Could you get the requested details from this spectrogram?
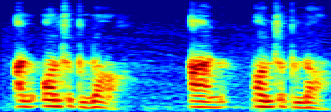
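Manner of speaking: entrepreneur as a flowing on-truh-puh-NAW; soft French-style pronunciation. Shown as a demonstration. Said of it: "a soft flowing pronunciation".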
